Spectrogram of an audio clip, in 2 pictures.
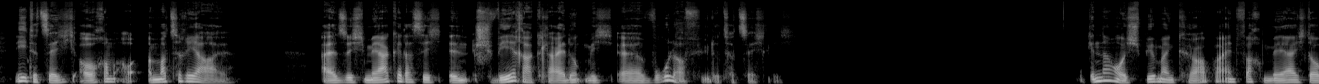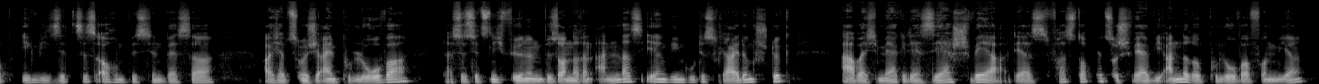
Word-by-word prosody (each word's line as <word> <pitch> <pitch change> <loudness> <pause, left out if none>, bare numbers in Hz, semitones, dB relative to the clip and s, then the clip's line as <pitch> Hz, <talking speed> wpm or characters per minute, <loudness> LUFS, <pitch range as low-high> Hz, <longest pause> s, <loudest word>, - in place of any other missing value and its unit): Ne, 160 +1 +3
tatsächlich 110 -3 0
auch 95 +6 +1
am 130 -1 +1
Ou - - -6
am 105 +3 +2
Material. 120 - 0 0.8
Also, 95 +3 +2
ich 105 0 0
merke, 105 +8 +3
dass 110 -4 0
ich 105 -1 -1
in 95 +1 +2
schwerer - - +3
Kleidung 90 +5 0
mich, 95 -1 -5
äh, 85 +1 -1
wohler 175 - 0
fühle - - -8
tatsächlich. - - -8 3.0
Genau, 160 -4 +3
ich 85 0 +1
spüre 125 - 0
meinen 110 -5 0
Körper 90 +1 -2
einfach 120 0 -3
mehr. 90 +3 +1
Ich 105 0 -4
glaube, 95 -1 -1
irgendwie 95 -1 -5
sitzt 95 +4 -2
es - - +1
auch 110 - -1
'n 105 -1 -5
bisschen 105 -1 -3
besser. 95 +1 -2 0.5
Aber - - +2
ich 95 - -3
habe 95 -1 -2
zum 90 - +2
Beispiel 90 +1 +1
einen 85 -1 +2
Pullover. 100 - +1 0.3
Das - - -1
ist - - +3
jetzt - - +4
nicht 105 0 0
für 90 -3 +3
'nen 85 -2 +3
besonderen 85 0 +1
Anlass 110 +11 0
irgendwie 120 -1 +1
'n - - +2
gutes 105 -1 -4
Kleidungsstück, 120 - +1 0.5
aber 90 +2 +3
ich 85 0 -3
merke, 100 +5 0
der 90 0 -1
ist 90 0 +1
sehr 100 +4 +1
schwer. 105 -1 +2
Der 80 +1 0
ist 90 -1 -1
fast 115 +3 -3
doppelt 135 +4 -4
so - - +1
schwer 90 0 +1
wie 95 - -2
andere 110 -7 +3
Pullover 85 +1 -1
von 80 0 -3
mir 90 - -2
95 Hz, 165 wpm, -27 LUFS, 90-110 Hz, 3.0 s, jetzt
